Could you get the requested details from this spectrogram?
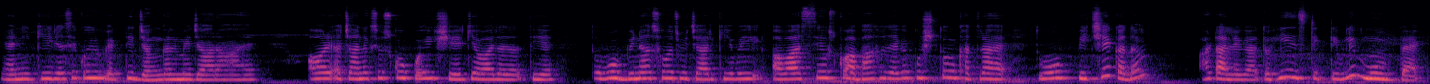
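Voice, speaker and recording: A woman's voice: fairly high pitch, a little slow, mellow. A young Indian woman teaching English vocabulary, explaining each word patiently with examples. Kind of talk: vocabulary lesson in Hindi.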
